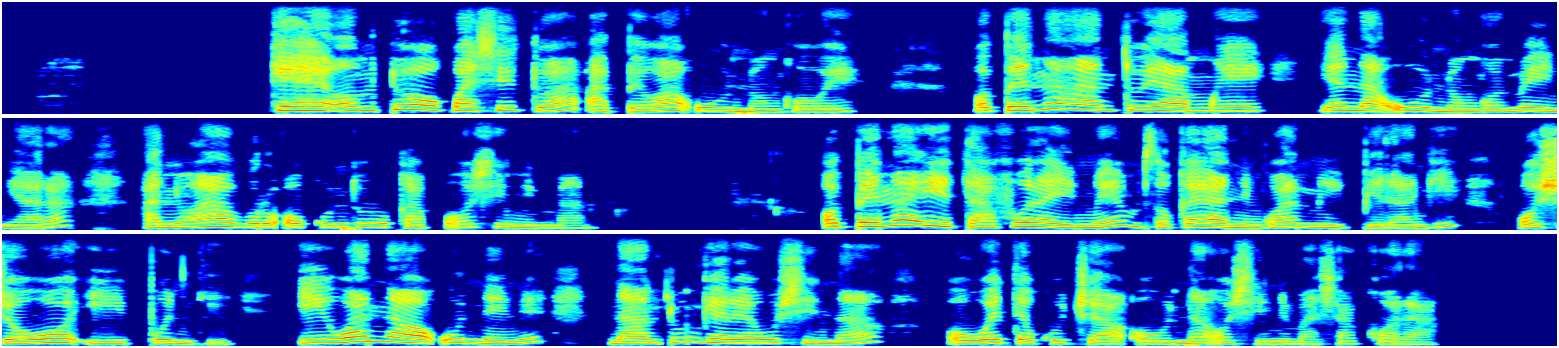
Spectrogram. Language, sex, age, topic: Oshiwambo, female, 18-24, finance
